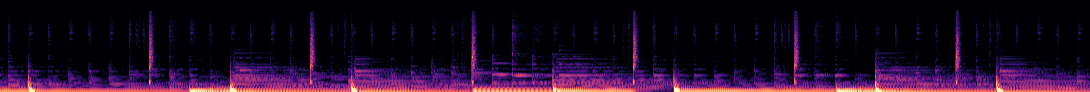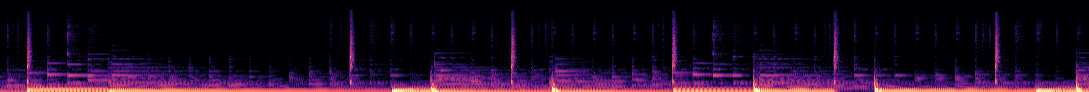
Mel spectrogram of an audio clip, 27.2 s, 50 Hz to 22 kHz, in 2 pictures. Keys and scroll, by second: 0.1 space, 3.8 space, 5.4 space, 12.1 space, 13.9 space, 14.5 Delete, 15.0 space, 17.2 space, 24.4 space, 26.7 space.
